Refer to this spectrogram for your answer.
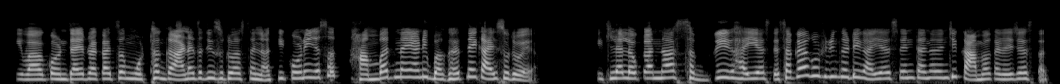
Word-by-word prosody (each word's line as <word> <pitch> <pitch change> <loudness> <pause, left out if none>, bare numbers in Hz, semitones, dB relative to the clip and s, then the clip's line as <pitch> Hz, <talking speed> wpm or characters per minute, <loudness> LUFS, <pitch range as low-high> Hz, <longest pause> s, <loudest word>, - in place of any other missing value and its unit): किंवा 230 -1 +1
कोणत्याही 245 -1 +2
प्रकारचं 260 +2 0
मोठं 265 +2 0
गाणं 255 +1 +3
जरी 280 +1 0
सुरू 275 0 0
असतं 260 -1 -1
ना 210 -1 -1
की 280 - -3
कोणी, 290 +3 -1
असं 300 -11 -1 0.2
थांबत 240 +7 +2
नाही 340 0 +1
आणि 335 +1 +1
बघत 250 +5 0
नाही 350 -1 +2
काय 255 -4 +3
सुरू 270 -5 0
आहे. 195 - -3 0.7
इथल्या 285 +3 +1
लोकांना 285 +2 +1
सगळी 290 +3 -1
घाई 270 -2 +1
असते. 270 -3 -1
सगळ्या, 355 +8 +1
गोष्टींसाठी 360 -3 -1
घाई 255 -3 0
असते 275 +2 -3
आणि 305 0 -1
त्यांना 305 0 -1
त्यांची 310 +4 -1
कामं 230 +4 +2
करायची 240 +1 -1
असतात. 235 -4 -4
275 Hz, 200 wpm, -23 LUFS, 245-305 Hz, 0.7 s, गाणं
